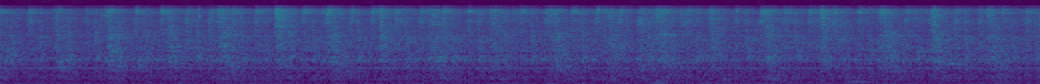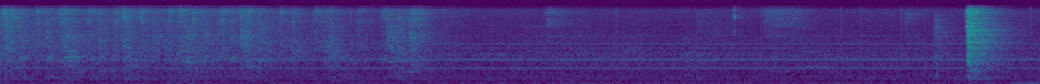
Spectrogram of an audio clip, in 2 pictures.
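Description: Sewing machine stitching in a rapid, even run, stopping about seven seconds in.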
